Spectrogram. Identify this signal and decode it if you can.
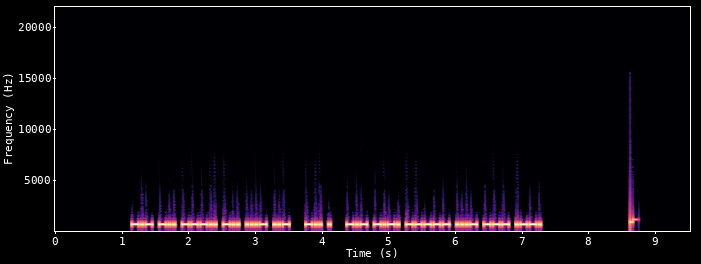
Morse code, heard as a keyed tone, about 36 wpm, 700 Hz. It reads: KD8DVU DE KC0VOP
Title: USA Callsign DE Callsign 35wpm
